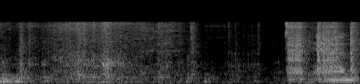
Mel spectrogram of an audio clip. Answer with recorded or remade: recorded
